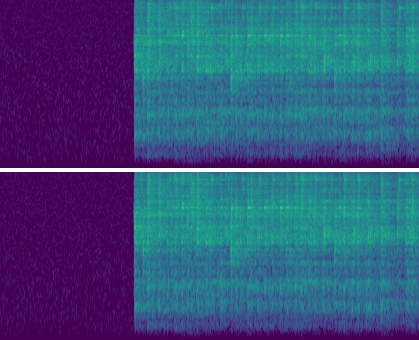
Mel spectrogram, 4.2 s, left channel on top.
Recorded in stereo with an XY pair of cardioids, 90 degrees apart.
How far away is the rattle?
About 1.1 m.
